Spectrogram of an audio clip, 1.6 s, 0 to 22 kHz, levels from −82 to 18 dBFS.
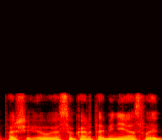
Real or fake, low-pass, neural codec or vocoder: real; 7.2 kHz; none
